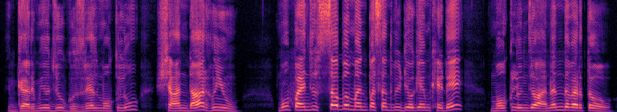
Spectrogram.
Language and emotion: Sindhi, happy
